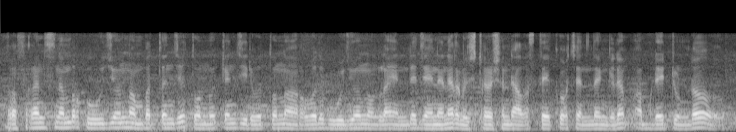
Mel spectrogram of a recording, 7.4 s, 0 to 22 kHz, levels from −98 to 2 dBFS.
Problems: background sounds at intervals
